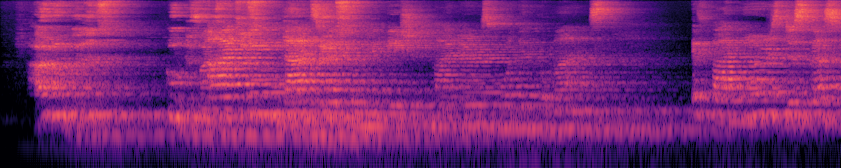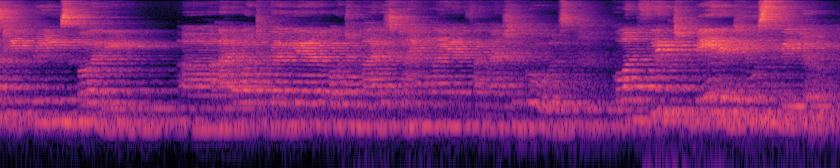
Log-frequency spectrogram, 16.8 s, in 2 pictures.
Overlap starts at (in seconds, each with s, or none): 2.1 s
